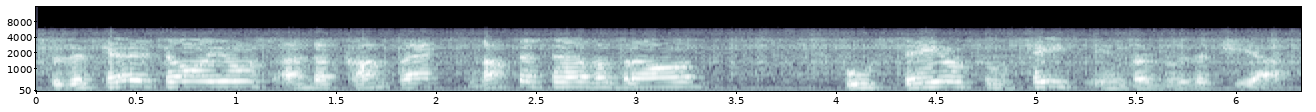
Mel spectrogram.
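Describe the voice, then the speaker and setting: A man's voice amid noticeable background noise. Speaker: army general. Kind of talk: commemorative speech. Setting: historic gramophone recording.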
